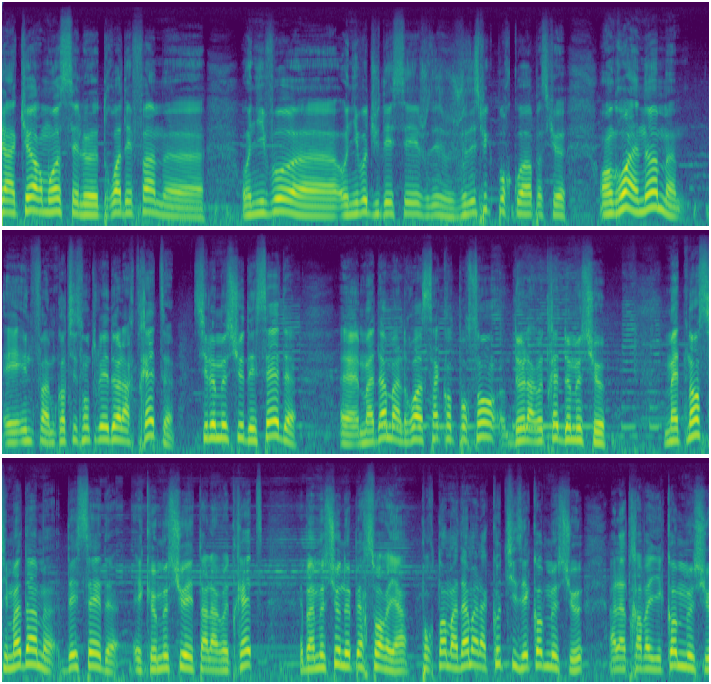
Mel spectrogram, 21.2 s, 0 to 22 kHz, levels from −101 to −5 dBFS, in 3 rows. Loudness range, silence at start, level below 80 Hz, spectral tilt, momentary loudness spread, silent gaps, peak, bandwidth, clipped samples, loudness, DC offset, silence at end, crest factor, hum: 3 LU; 0 s; -46 dBFS; -5.5 dB/octave; 9 LU; none; -2 dBFS; 16 kHz; under 0.1%; -20 LUFS; under 0.1%; 0 s; 18 dB; none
